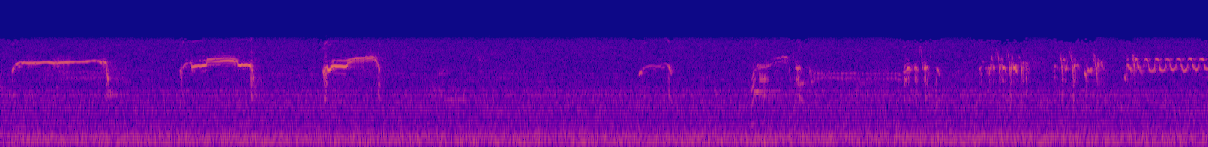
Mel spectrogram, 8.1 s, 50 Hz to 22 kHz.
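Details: Happy juvenile bald eagle chittering as its mother brings a fish to the nest, 9 June 2021. Loud high whistled bursts come first, then fainter clipped notes and a quick run of repeated chitters near the end.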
